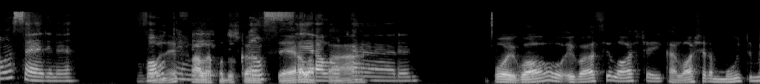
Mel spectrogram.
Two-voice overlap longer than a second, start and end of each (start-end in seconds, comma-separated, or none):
1.4-3.7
